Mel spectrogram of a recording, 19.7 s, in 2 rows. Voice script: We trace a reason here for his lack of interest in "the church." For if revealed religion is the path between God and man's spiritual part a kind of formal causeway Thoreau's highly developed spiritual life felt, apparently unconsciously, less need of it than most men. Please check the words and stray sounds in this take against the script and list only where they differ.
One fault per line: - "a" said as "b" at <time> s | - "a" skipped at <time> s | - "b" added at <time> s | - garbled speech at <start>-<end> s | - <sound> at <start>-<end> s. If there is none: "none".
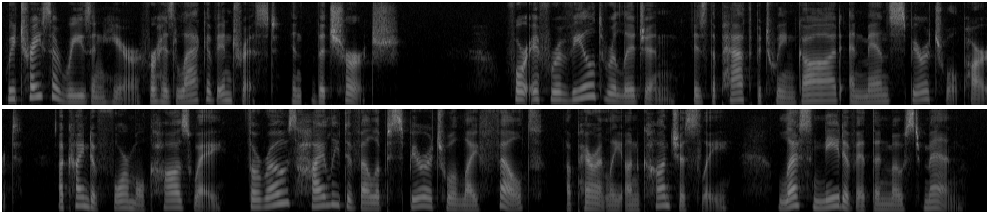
none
